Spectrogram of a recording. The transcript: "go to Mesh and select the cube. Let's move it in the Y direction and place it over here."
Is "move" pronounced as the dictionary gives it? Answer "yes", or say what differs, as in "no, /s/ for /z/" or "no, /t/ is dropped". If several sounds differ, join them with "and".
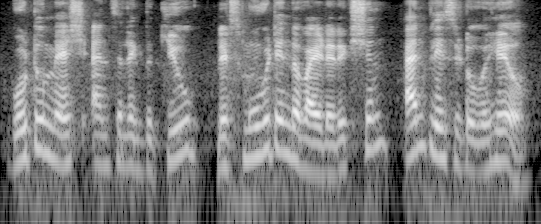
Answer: yes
